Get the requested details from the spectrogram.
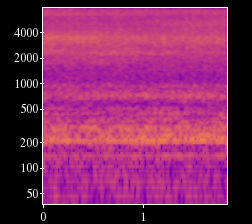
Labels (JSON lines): {"label": "anthrophony, boat engine", "recorder": "HydroMoth"}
